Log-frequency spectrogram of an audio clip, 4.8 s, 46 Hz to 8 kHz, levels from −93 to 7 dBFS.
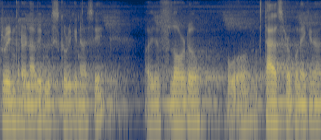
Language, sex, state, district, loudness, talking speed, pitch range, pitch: Nagamese, male, Nagaland, Dimapur, -23 LUFS, 185 wpm, 85-95 Hz, 90 Hz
